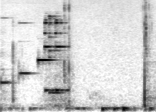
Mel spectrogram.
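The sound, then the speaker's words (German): A telephone rings with an electronic ringtone: a quick series of clear, bright beeping tones, followed by a brief second burst, over a faint low background murmur. “Jetzt klingelt das Telefon, das macht gar nichts. Ich gehe kurz ran.”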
